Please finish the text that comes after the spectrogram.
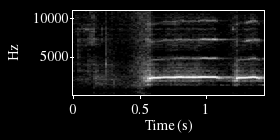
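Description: A man imitates someone strolling along whistling, a loud, clear two-part whistled note, the first held about half a second and a shorter one after a brief break, heard alone.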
